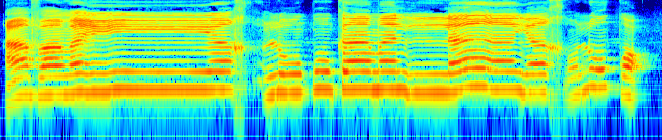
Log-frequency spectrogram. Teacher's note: Tan non mati bertemu dengan lam. Cara bacanya masuk ke lam tanpa dengung karena idgham bila gunnah.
